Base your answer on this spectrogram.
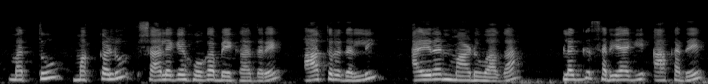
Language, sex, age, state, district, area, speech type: Kannada, female, 30-45, Karnataka, Kolar, urban, spontaneous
